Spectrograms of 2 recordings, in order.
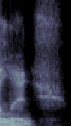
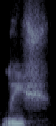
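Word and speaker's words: Lich: In 2022, Tamara Lynch, or I'm pronouncing her name wrong, Leash, and Chris Barber organized a peaceful protest in Ottawa against the plague mandates.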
